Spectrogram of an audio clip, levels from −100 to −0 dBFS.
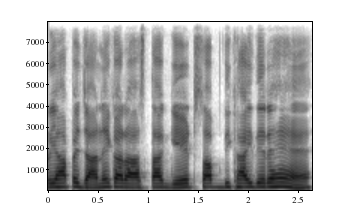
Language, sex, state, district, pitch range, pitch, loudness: Hindi, male, Jharkhand, Garhwa, 170-185 Hz, 180 Hz, -12 LUFS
